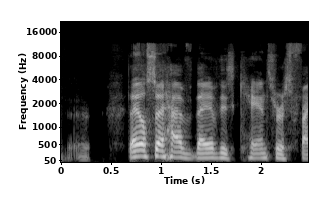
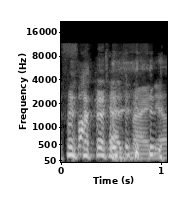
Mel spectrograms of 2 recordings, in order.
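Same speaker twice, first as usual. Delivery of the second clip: laughing, louder and higher; 6 semitones higher, 6 dB louder, slower than usual. Shown as a demonstration. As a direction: crack up while saying it. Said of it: "That's the hot take for this episode".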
